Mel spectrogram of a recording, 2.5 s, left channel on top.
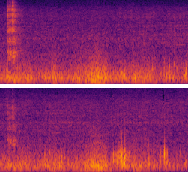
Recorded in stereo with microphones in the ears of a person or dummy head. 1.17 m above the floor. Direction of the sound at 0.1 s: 85° left.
